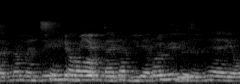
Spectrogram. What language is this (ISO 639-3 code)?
dan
